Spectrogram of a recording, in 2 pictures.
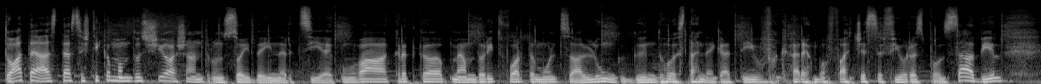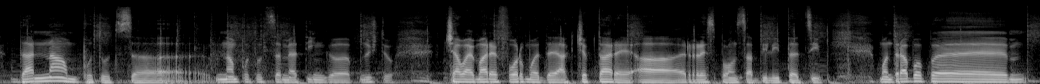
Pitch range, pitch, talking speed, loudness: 100-125 Hz, 110 Hz, 155 wpm, -21 LUFS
